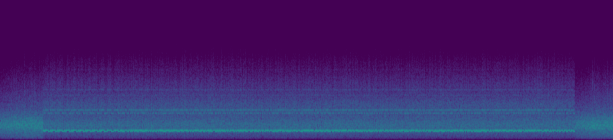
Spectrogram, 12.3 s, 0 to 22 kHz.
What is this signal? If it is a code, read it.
NAVTEX (SITOR-B), 100 baud, 170 Hz shift, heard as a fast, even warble, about 1500 Hz centre, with radio static. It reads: THE TELEVISION SHOW UNWRAPPED EXPLAINS HOW NERDS ARE MADE.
